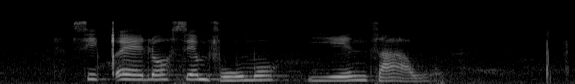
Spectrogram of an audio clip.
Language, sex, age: Swati, female, 20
